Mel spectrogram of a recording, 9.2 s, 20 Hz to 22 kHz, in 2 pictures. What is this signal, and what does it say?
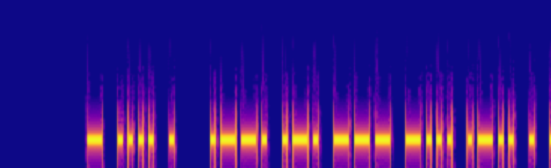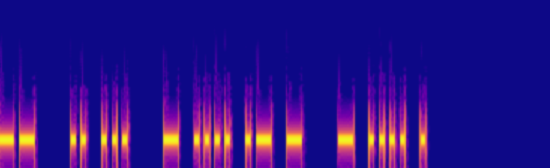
Morse code, heard as a keyed tone, about 28 wpm, 700 Hz. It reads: THE PROBLEM IS THAT THE
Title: Sets of 5 Words Encore2 28wpm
